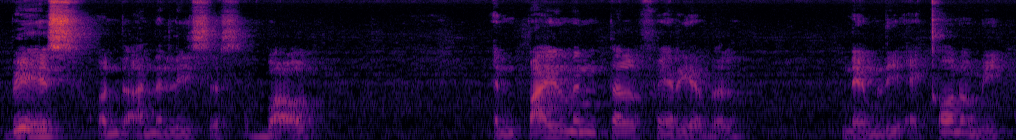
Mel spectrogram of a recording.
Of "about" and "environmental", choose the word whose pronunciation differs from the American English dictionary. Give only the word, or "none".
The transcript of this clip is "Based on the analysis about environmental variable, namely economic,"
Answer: environmental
